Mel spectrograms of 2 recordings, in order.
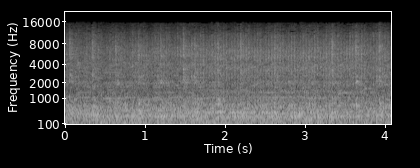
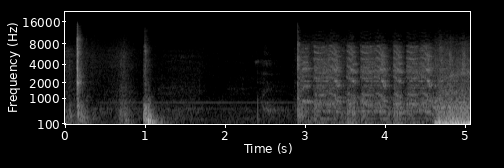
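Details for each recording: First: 109-year-old Ford Model T in cold snow before driving off: uneven lumpy idle with irregular chuffing and slightly knocky beat; still cold, needs to wait for it to smooth out. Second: Honda Pioneer UTV started on a very cold snowy day: a few clunks, a quiet pause, then it catches at once and settles into a steady, even run. Healthy cold start.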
